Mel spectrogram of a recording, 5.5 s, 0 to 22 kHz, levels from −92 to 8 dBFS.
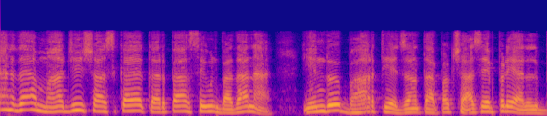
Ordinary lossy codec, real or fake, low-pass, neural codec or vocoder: none; fake; 7.2 kHz; codec, 24 kHz, 0.9 kbps, WavTokenizer, medium speech release version 1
